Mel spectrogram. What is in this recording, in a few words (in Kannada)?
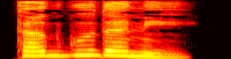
"ತಗ್ಗುದನಿ", Kannada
